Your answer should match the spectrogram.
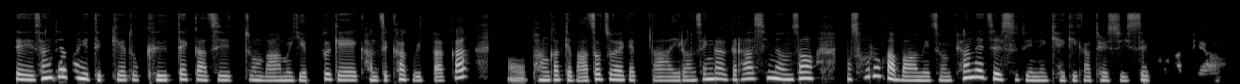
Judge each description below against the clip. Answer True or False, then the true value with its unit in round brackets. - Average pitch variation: True (4.9 semitones)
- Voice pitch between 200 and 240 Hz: True (205 Hz)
